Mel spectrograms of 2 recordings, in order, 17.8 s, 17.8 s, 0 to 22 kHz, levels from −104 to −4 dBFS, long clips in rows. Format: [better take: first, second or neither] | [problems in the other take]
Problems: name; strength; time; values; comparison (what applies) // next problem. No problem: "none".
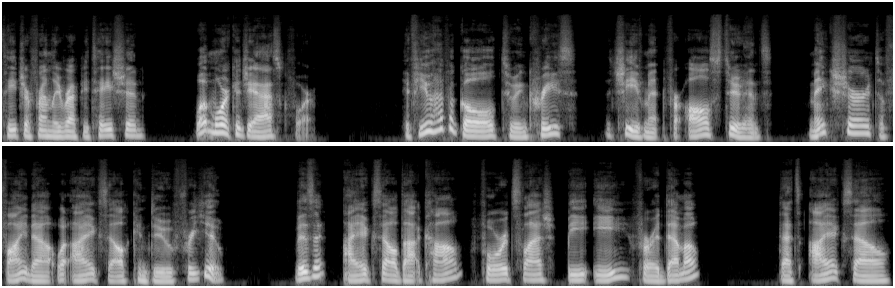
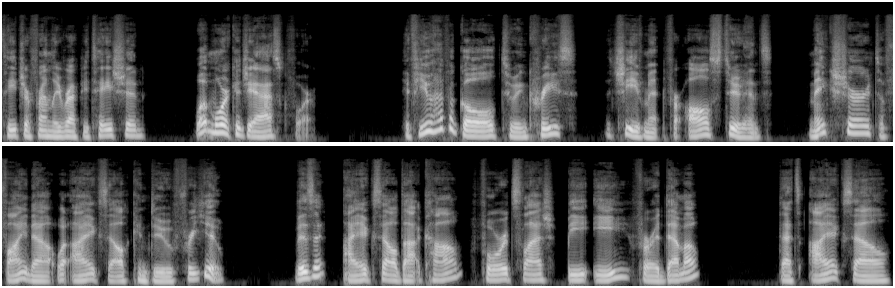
second | muffled; slightly; fading above 4 kHz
